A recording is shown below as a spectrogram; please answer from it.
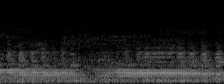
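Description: Quiet passage of live improvised jazz: several sustained, overlapping held notes, with electric guitar among them.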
